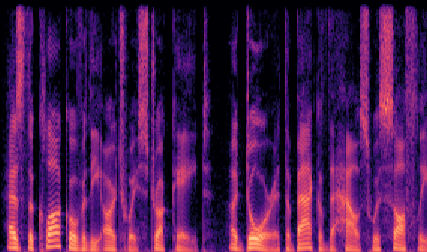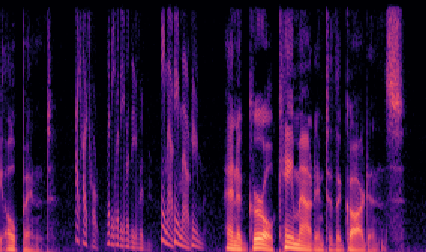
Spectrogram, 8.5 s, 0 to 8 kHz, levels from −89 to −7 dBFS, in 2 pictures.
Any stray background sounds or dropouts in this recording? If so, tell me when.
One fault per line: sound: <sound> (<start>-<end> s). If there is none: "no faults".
sound: chirp (5.0-6.3 s)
